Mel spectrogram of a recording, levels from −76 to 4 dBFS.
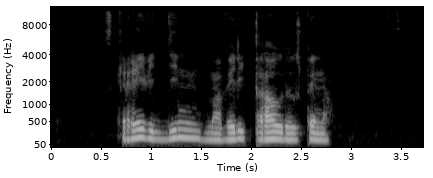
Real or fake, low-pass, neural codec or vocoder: real; 10.8 kHz; none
